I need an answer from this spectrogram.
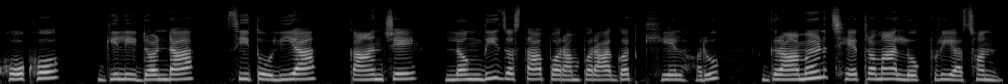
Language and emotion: Nepali, neutral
